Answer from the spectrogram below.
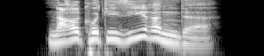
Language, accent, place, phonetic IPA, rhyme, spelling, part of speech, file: German, Germany, Berlin, [naʁkotiˈziːʁəndə], -iːʁəndə, narkotisierende, adjective, De-narkotisierende.ogg
- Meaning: inflection of narkotisierend: 1. strong/mixed nominative/accusative feminine singular 2. strong nominative/accusative plural 3. weak nominative all-gender singular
